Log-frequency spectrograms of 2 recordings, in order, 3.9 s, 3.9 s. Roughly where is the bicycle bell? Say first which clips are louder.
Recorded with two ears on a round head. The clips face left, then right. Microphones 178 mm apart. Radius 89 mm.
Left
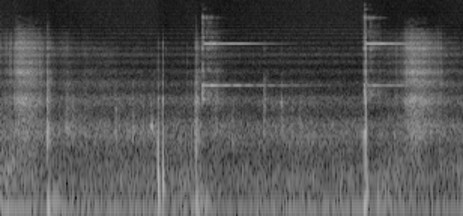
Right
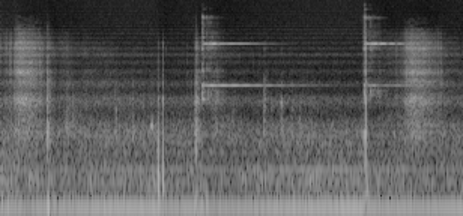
Right 6 dB; right.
